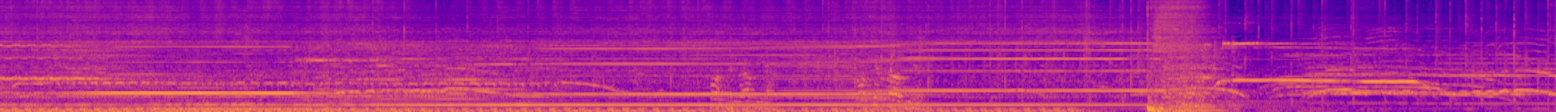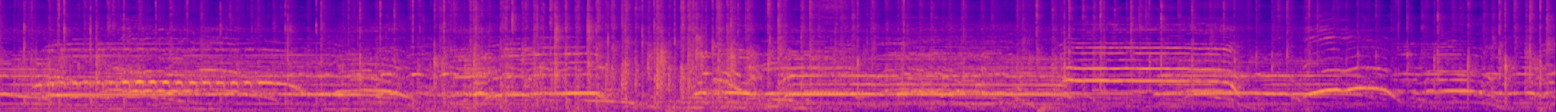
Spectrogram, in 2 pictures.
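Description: Live rock band of electric guitar, bass and drums holding a sustained closing chord that ends on a loud final hit about twelve seconds in. After the hit the low end drops away and the audience whoops and cheers over some leftover guitar sound.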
